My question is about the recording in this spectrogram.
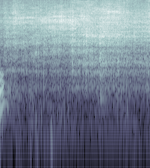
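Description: Mustard oil sizzling steadily in a hot kadhai.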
